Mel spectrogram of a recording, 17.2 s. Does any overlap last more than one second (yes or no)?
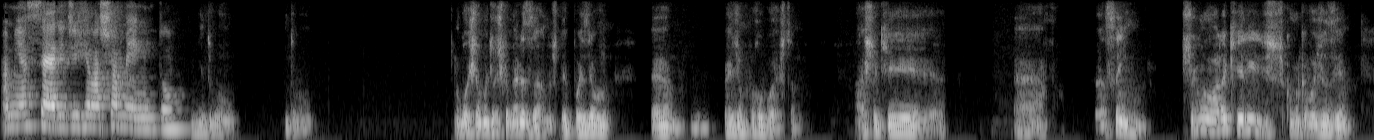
no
